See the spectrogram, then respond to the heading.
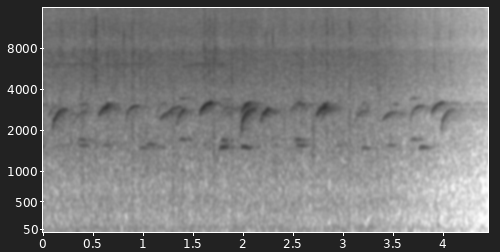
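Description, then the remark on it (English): A chorus of coquí frogs in Puerto Rico: many short, high, upward-sliding chirps overlapping and repeating steadily over a soft, constant background hiss, with no talking. “Um, the frogs in Puerto Rico that go kooky, kooky.”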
